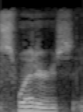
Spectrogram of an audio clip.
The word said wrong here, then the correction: Schwitters: is That's how you pronounce it, Schwitters? – Schwitters, yes.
